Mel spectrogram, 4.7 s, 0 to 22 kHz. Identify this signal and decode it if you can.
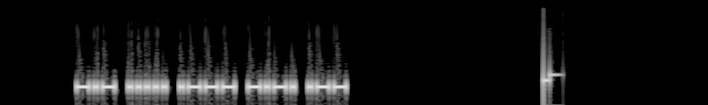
Morse code, heard as a keyed tone, about 41 wpm, 700 Hz. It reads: K5JCW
